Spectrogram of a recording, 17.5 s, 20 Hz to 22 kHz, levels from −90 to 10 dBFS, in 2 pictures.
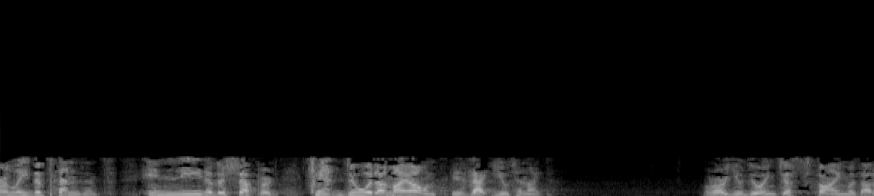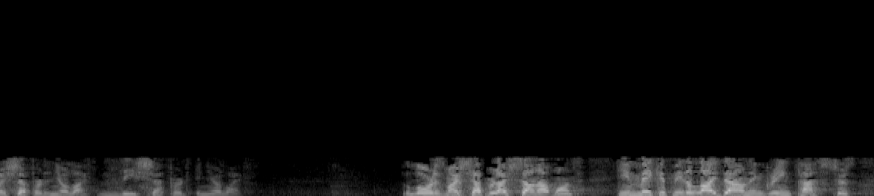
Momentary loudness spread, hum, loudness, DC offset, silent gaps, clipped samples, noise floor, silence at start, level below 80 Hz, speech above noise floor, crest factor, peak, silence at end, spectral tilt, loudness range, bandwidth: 19 LU; none; -28 LUFS; under 0.1%; none; under 0.1%; -76 dBFS; 0 s; -86 dBFS; 47 dB; 22 dB; -8 dBFS; 0.25 s; -2 dB/octave; 11 LU; 4.6 kHz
